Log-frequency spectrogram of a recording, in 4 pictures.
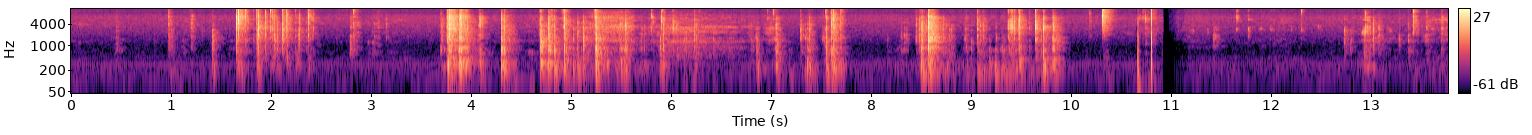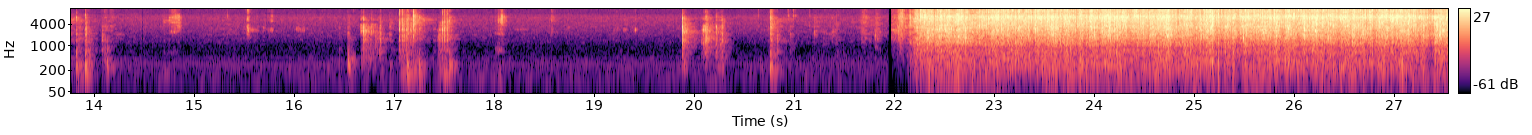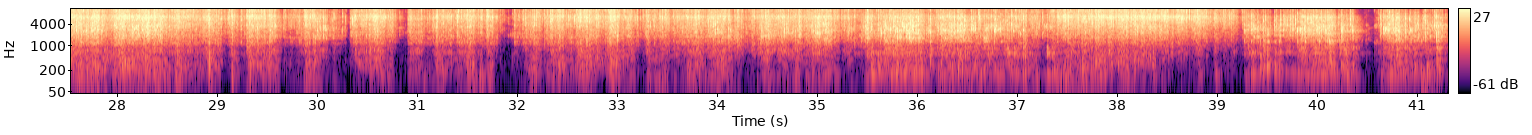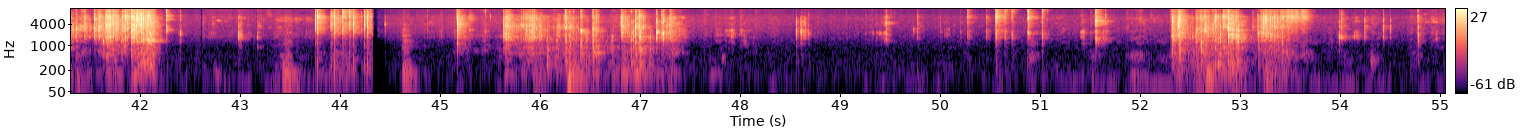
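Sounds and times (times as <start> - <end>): small plastic pieces falling out: 1.4 - 3.0, 22.0 - 42.4, 52.3 - 55.0
plastic bag crinkling: 1.6 - 3.0, 21.9 - 42.3.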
